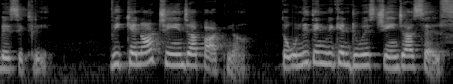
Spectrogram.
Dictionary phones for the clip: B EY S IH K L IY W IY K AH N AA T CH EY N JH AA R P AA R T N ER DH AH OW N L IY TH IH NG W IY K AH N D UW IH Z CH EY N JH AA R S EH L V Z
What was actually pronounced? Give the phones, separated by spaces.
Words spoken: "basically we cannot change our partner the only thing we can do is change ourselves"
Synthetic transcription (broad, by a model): B EY S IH K L IY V IY K AH N AA T CH EY N JH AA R P AA R T N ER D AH OW N L IY T IH NG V IY K AH N D UW IH Z CH EY N JH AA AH S EH L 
